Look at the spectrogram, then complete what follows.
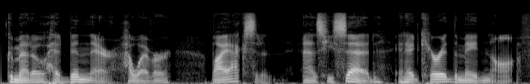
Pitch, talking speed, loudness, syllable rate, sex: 95 Hz, 180 wpm, -20 LUFS, 5.7 syllables/s, male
